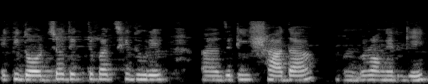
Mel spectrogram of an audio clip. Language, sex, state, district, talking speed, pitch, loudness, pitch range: Bengali, female, West Bengal, Jhargram, 155 wpm, 215 Hz, -20 LUFS, 205-235 Hz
